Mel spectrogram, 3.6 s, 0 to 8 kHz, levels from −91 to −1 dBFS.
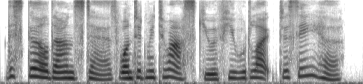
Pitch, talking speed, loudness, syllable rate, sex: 220 Hz, 265 wpm, -19 LUFS, 5.2 syllables/s, female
